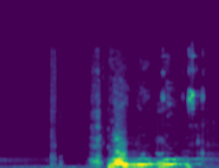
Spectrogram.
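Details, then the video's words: Angry Boston Terrier, mad, voicing a single loud harmonic bark-like howl that bends down and then holds steady for about a second, after a quieter earlier sound; a person speaks nearby. "Angry Boston terrier"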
